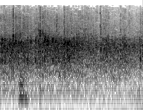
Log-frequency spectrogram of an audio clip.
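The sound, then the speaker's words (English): A church audience claps steadily for a newly unveiled curriculum packet, a dense wash of many hands applauding at once with no gaps, holding an even, moderately loud level for the whole stretch. “Yeah, clap for that.”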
